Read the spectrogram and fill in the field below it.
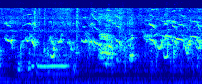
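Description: Hens clucking softly and repeatedly, two of them sitting on one nest, a few birds murmuring close by with a low background hum, no speech.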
